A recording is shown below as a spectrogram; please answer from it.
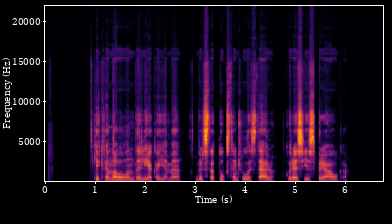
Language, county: Lithuanian, Kaunas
